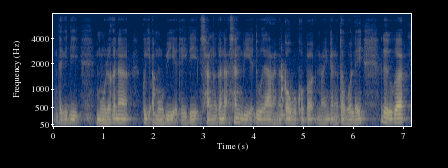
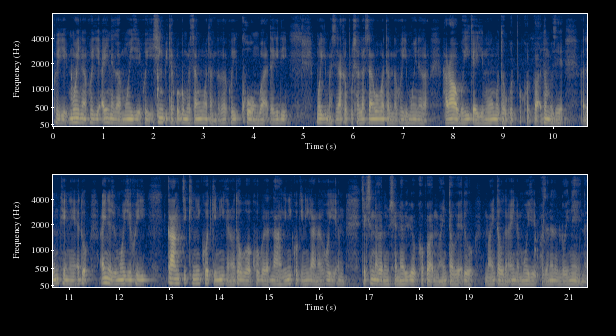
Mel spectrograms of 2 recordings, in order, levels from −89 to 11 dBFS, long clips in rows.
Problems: background sounds at intervals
